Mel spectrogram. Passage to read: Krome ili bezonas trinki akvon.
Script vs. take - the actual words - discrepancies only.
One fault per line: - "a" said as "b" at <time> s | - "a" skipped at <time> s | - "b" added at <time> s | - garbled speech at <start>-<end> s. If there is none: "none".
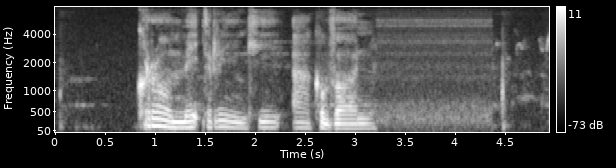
- "ili bezonas" skipped at 1.4 s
